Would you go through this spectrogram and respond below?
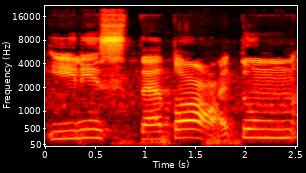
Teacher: یہاں پہ یا کی جو کھڑی زبر ہے اسے کھینچ کے پڑھیں گے، نون مشدد آ رہا ہے، یہاں پہ غنہ کریں گے، اور نون ساکن کے بعد دیکھیں گے یہ سین ہے، یہ حروف حلقی میں سے نہیں ہے، تو یہاں پہ ہم اخفا کریں گے، یعنی کہ آواز کو نون کی ناک میں 1 سیکنڈ کے لیے چھپا کے پڑھیں گے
